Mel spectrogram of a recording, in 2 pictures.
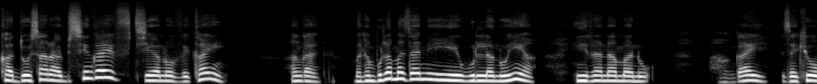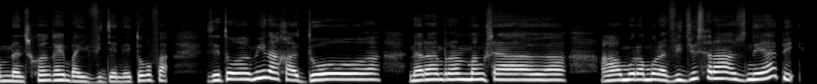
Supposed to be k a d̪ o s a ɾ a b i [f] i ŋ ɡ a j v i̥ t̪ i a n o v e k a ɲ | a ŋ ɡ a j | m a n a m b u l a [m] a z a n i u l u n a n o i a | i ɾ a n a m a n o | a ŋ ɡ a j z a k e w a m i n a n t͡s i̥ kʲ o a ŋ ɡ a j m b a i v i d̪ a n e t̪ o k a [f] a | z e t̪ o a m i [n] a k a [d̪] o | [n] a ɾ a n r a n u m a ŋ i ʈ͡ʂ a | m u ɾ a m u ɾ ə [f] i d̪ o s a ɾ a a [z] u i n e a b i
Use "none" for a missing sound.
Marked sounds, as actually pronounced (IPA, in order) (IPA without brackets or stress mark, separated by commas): s, m, f, n, d̪, n, v, z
